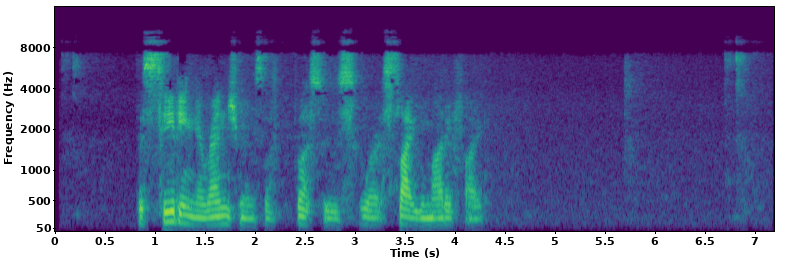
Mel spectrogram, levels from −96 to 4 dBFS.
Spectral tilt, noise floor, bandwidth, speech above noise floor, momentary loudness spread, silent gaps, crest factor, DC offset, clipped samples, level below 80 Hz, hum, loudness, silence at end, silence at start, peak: -2.5 dB/octave; -64 dBFS; 10 kHz; 43 dB; 16 LU; none; 22 dB; under 0.1%; under 0.1%; -72 dBFS; none; -21 LUFS; 0.3 s; 0.85 s; -2 dBFS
